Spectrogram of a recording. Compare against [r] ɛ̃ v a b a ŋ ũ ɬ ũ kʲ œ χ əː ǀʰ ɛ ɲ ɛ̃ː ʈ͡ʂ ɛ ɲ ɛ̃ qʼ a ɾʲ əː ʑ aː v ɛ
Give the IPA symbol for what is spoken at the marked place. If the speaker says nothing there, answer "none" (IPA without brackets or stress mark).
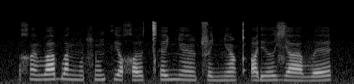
χ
